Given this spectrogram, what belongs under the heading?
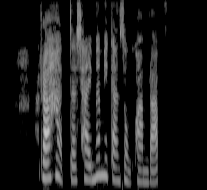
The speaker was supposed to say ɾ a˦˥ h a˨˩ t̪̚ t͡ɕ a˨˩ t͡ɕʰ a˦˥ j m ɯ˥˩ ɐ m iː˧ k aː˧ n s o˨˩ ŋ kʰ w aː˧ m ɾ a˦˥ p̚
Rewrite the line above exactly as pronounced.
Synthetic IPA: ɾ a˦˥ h a˨˩ t̪̚ t͡ɕ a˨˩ t͡ɕʰ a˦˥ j m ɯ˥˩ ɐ m iː˧ k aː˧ n s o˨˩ ŋ kʰ w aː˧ m ɾ a˦˥ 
